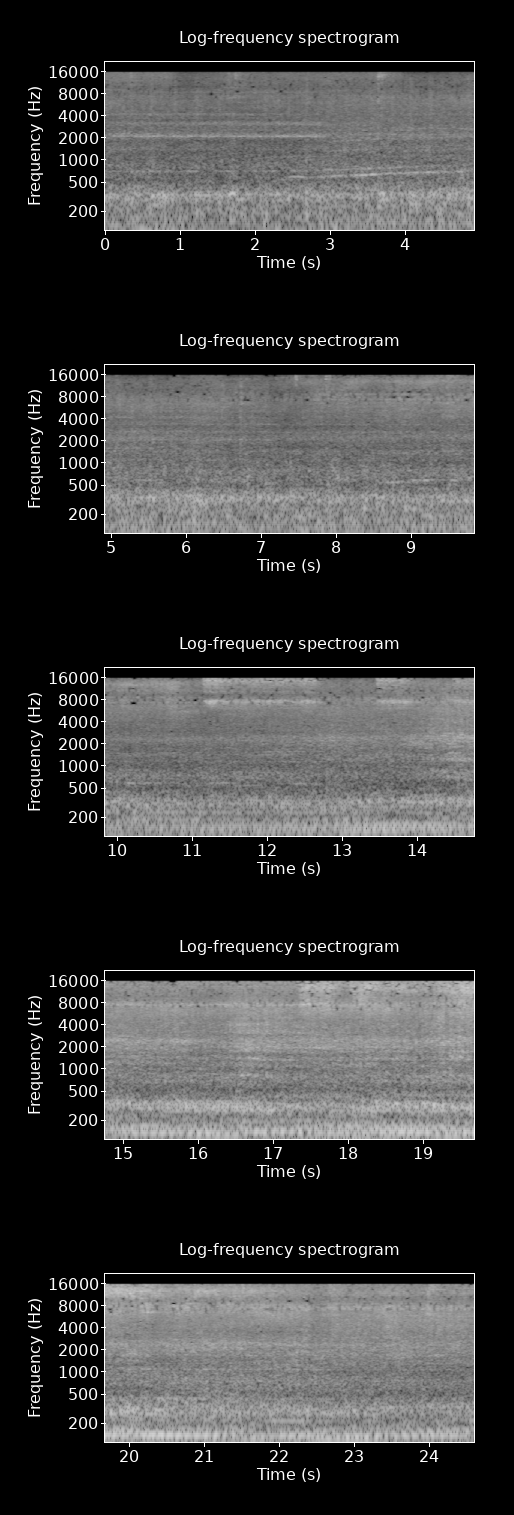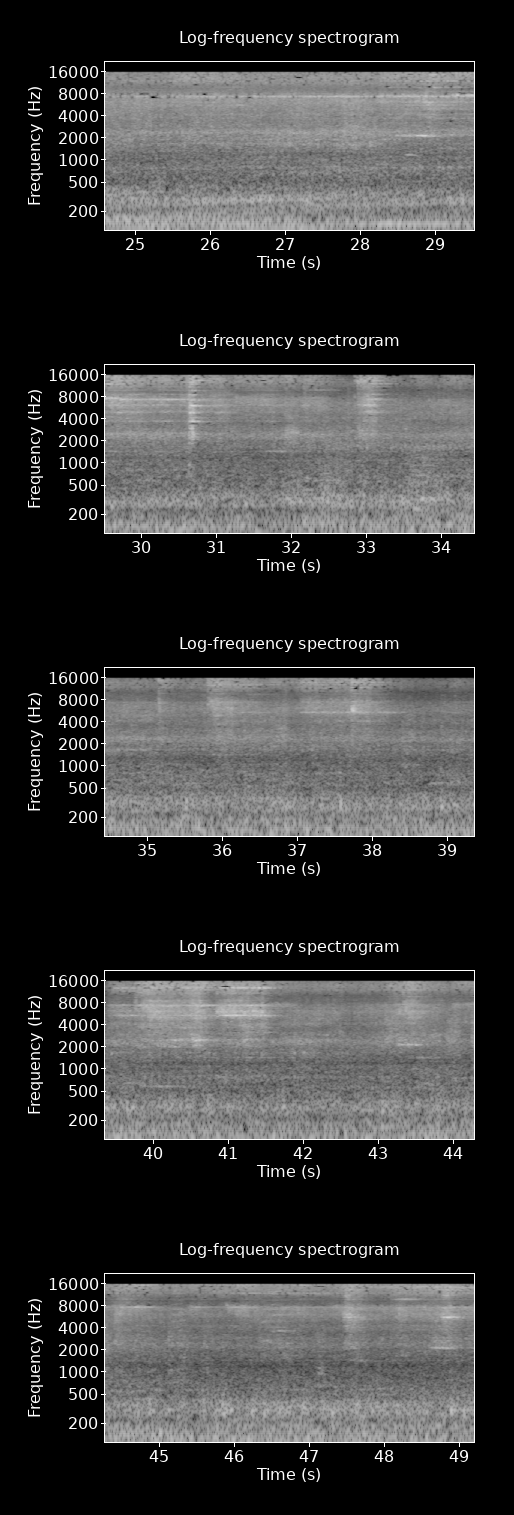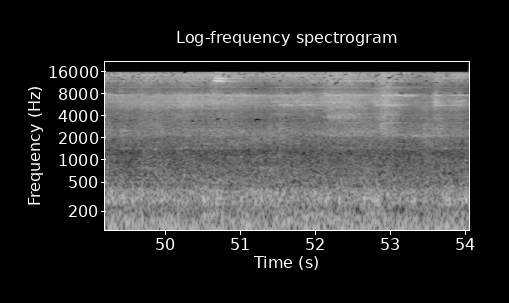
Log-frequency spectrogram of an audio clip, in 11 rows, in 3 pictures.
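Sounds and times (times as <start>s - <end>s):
locomotive engine drone: 6.7s - 35.8s.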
